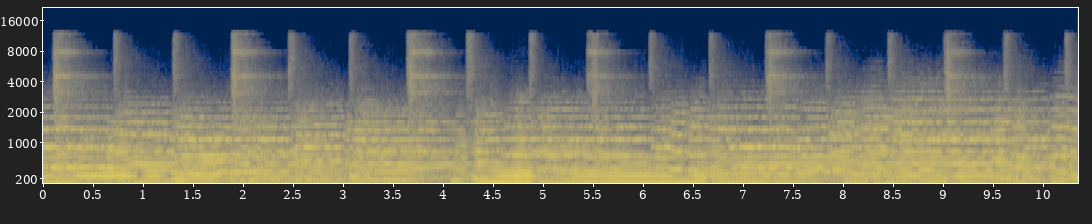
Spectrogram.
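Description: Brass band music from a euphonium medley: sustained brass chords and melody notes that change every second or so, with a crisp tick keeping time about two to three times a second.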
